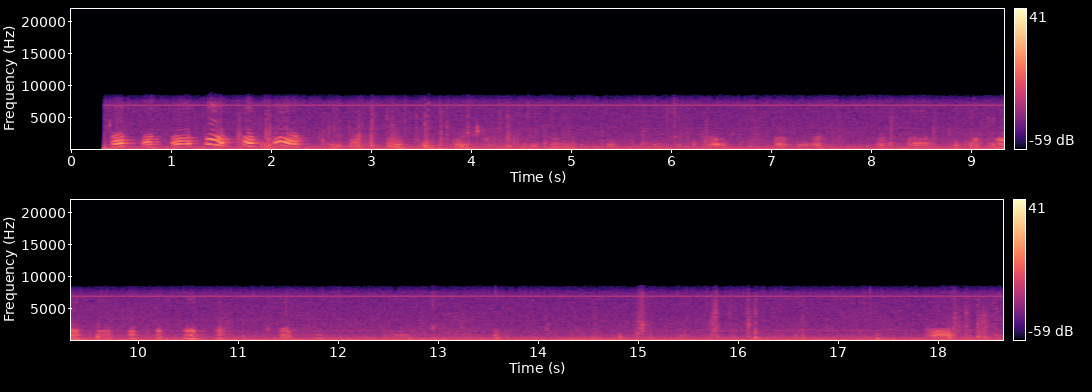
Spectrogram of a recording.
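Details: Seven-day-old puppies from a first litter at a kennel, nursing; a burst of thin, high, wavering whimpers and squeaks in the first seconds, then only faint scattered squeaks over a low steady background hum.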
